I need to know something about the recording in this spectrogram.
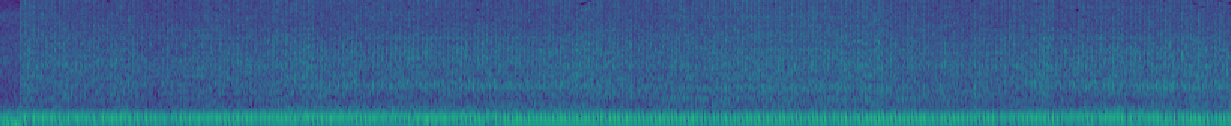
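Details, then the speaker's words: Hatchback with newly fitted distributor, ignition timing being set to match the ECU: deep, steady idle, consistent note without misses or pops, tone changing as timing is retarded then advanced; engine running as it should. "you can hear the tone of the engine change as it dropped the timing down now you're set right I'm set now"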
